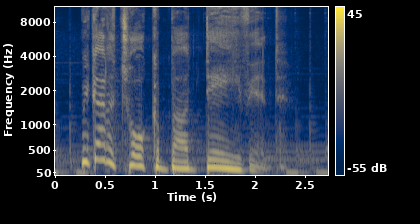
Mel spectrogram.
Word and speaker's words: D4VD: car belonging to the pop star known as David spelled with a four.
